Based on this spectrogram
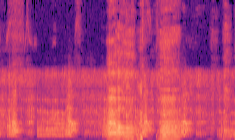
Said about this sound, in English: I'm surprised they can bark and bite … at the same time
